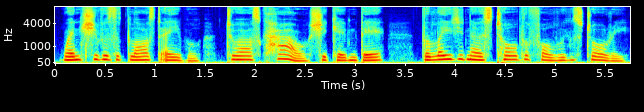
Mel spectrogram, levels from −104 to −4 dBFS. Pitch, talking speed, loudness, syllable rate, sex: 190 Hz, 200 wpm, -19 LUFS, 5.3 syllables/s, female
